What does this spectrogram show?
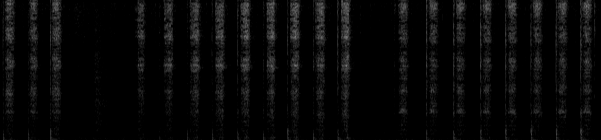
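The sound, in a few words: pencil drawing overlapping hatch marks on paper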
